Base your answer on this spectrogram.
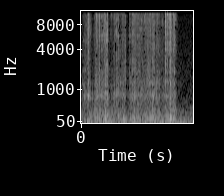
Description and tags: Short potpourris rustling sound made by stirring a bowl of it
